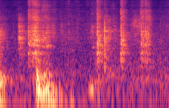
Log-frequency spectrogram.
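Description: A quiet pause in a small room, with faint rustling and a few soft, short clicks in the second half.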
